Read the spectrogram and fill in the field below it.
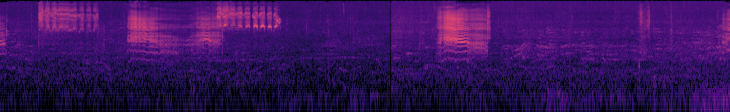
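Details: Homeless cat asking for food, meowing loudly and persistently for itself and a friend; several separate, bright meows spaced by pauses over low background rumble, one sharper wavering cry near the middle.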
